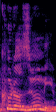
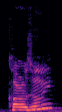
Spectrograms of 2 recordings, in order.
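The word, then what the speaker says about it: Kurozumi: you said but you were saying the last name wrong so you thought you were saying that other last name you said Kudo Zumi bro yeah I'm with it though Coro Zumi that's kro and there no there's no women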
